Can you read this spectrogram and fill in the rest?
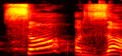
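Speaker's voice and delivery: स and ज drawn out slowly; slow teacher listing; very slow demo. Shown as a demonstration. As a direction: slowly contrast the two sounds. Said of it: "तीन उच्चारण निकलता है".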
